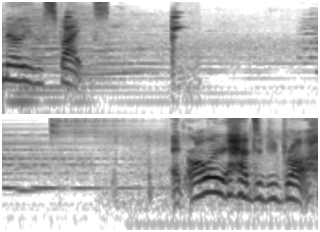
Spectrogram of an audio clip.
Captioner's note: train spike hammering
